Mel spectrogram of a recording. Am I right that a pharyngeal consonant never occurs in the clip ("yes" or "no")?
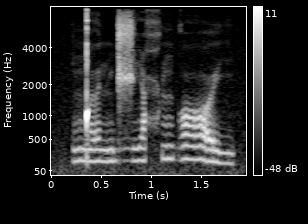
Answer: no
